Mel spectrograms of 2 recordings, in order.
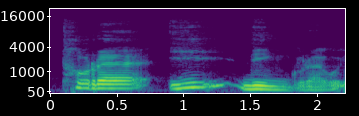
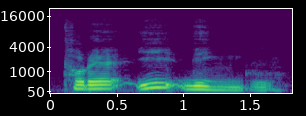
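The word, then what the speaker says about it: トレーニング: 그래서 토레 이닝구라고 읽는 것입니다. 토레 이닝구 요것은 예의 사항이라고 그렇게 알아두시면 되겠습니다.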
